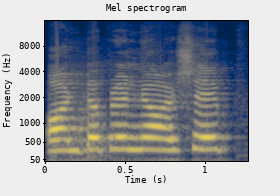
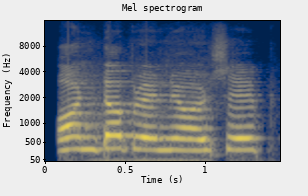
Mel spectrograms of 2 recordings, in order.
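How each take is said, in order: Both takes have the same delivery.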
